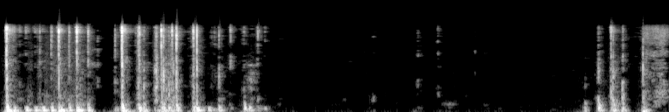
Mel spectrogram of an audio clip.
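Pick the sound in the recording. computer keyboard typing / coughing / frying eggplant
computer keyboard typing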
